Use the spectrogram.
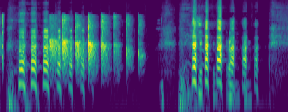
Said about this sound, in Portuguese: Uma salva de palmas.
